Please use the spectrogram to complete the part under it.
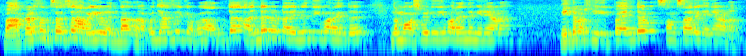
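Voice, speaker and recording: A man's voice: high voice, fairly even intonation, racing, a little mellow. A man in a rambling, casual chat, repeating himself and restarting his sentences. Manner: rambling, repetitive, hesitant restarts. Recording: roomy echo with faint ambient noise.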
